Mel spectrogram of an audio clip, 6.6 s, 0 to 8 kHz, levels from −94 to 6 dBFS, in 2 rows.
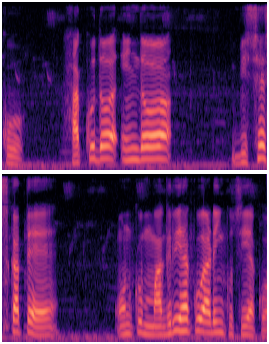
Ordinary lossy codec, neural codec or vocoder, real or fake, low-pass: none; none; real; 7.2 kHz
